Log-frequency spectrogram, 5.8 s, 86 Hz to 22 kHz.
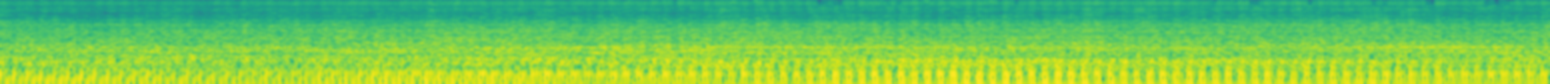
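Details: Honda GX390 single-cylinder generator engine, sat about a year and wouldn't start, running after carburetor cleaning: steady governed speed, even beat, no surging or hunting; runs properly.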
